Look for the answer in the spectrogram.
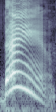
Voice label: "ouch", Gangsta; speech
